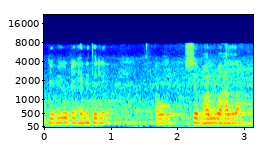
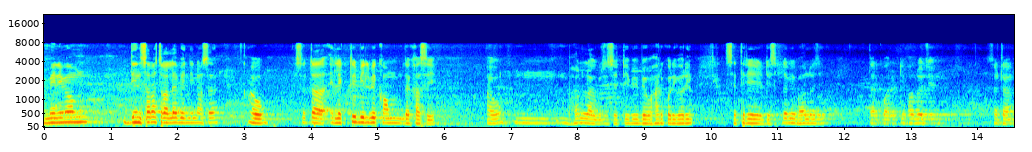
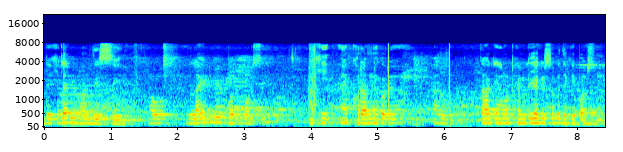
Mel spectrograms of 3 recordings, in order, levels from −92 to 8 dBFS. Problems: constant background noise, continuous background conversations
